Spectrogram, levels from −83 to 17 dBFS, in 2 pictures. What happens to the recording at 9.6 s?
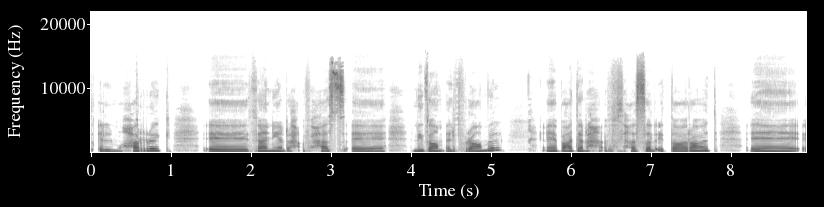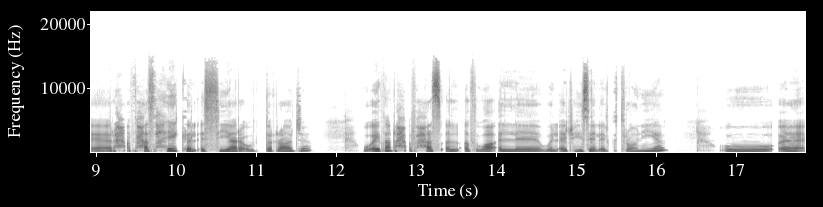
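Nothing goes wrong at 9.6 s: the speech carries on intact through that moment, with no dropout, click or other fault to be heard.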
